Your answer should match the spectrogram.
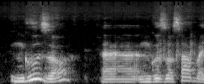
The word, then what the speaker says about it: nguzo saba: Well, nguzo saba, yes, it's familiar, but the pronunciation is the one that draws laughs from me, So it's putting the N and then.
